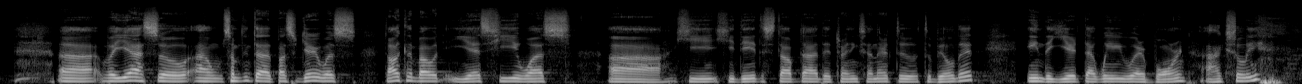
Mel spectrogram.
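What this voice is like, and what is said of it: Mexican Spanish accent. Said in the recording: “my beautiful accent, I am Mexican from Tijuana”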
